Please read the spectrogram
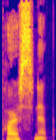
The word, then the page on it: parsnip: American English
